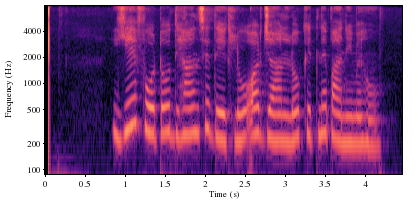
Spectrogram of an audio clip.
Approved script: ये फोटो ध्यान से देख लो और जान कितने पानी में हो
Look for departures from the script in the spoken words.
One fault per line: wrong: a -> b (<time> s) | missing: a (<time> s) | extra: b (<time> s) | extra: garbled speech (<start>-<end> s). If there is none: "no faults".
extra: लो (3.0 s)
